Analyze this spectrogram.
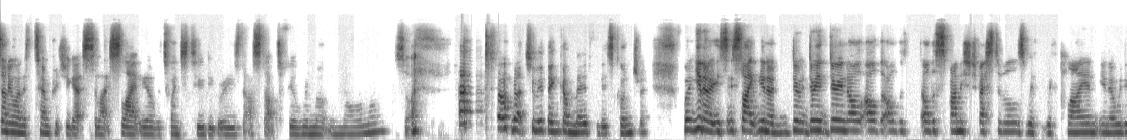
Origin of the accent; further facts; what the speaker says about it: Halifax, Yorkshire and the Humber, United Kingdom; I know. I am an absolute lightweight when it comes to weather. Terrible. I'm an excuse of a northerner.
